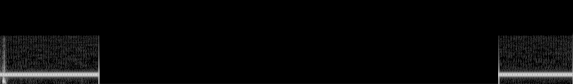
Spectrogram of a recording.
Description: Ringback tone (North America), 440 + 480 Hz.
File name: rg-1600-unknown- - - .49020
